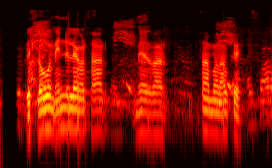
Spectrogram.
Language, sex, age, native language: Icelandic, male, 13, Icelandic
